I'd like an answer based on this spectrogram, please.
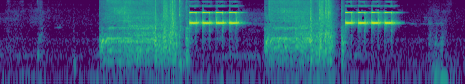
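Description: Xprinter thermal receipt printer printing a receipt with a rasping whirr, then its buzzer giving four quick high beeps. The same print and four beeps come again about a second later.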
